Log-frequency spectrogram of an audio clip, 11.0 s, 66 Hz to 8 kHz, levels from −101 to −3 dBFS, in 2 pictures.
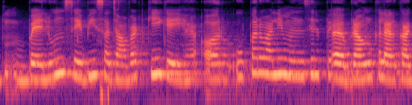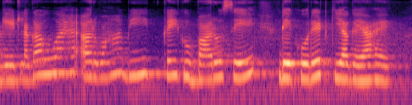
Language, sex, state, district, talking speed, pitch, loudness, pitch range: Hindi, female, Chhattisgarh, Balrampur, 160 wpm, 235 Hz, -24 LUFS, 215-260 Hz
